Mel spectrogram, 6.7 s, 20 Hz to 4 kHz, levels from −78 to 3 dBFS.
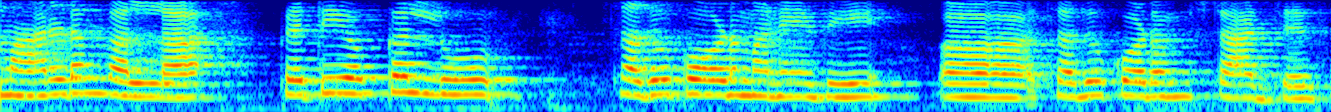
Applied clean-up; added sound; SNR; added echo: none; none; none; none.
